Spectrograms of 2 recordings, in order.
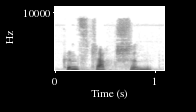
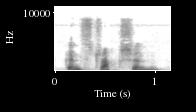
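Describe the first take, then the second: No difference in how they are said.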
